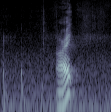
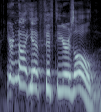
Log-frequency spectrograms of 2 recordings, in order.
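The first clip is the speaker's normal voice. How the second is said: much higher, mocking disbelief; the crowd sneering at Jesus, voice pitched up; scoffing crowd; 9 semitones higher, 4 dB louder than usual. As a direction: scoff at the claim in a high mocking voice.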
